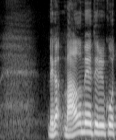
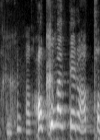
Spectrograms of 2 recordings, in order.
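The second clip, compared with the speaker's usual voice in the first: much higher squealing tease; playful girlfriends; 12 semitones higher, 4 dB louder, slower than usual. Retold or imitated. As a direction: playfully whine at a friend who's hitting you. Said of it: "여자분들 많이 하시잖아요".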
